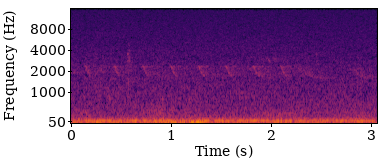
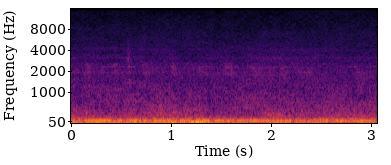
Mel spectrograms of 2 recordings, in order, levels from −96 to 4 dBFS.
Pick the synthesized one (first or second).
second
